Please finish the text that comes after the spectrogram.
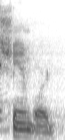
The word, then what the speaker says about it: Chambord: I don't know how to pronounce it. Yes, it's Chambord.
